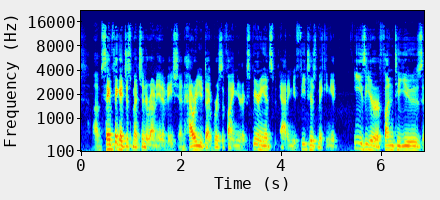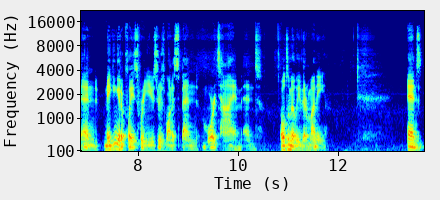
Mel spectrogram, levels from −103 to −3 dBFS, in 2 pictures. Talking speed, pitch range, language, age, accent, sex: 175 wpm, 90-130 Hz, English, 30-49, American, male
